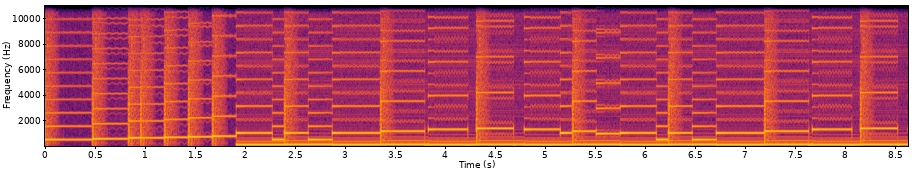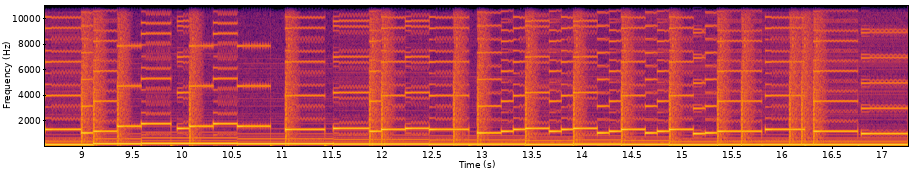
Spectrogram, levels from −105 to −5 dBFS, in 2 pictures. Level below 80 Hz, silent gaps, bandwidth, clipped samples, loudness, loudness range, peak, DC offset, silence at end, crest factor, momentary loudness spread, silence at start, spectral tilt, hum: -44 dBFS; none; 11 kHz; under 0.1%; -16 LUFS; 1 LU; -4 dBFS; under 0.1%; 0 s; 12 dB; 2 LU; 0 s; -5 dB/octave; none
